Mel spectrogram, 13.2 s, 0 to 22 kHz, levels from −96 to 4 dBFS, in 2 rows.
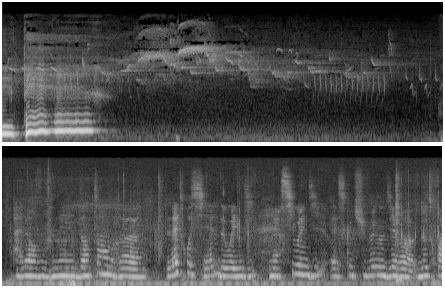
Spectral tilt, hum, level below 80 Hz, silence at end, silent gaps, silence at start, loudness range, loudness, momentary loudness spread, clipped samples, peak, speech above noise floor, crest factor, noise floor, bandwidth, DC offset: -4.5 dB/octave; none; -42 dBFS; 0 s; none; 0 s; 13 LU; -27 LUFS; 21 LU; under 0.1%; -10 dBFS; 29 dB; 16 dB; -55 dBFS; 16 kHz; under 0.1%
